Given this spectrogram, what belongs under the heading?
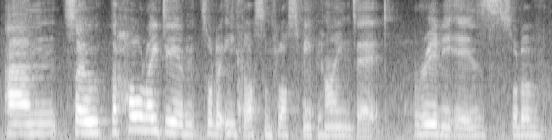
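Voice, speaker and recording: A woman's voice: medium pitch, fairly even intonation, normal speed, a little mellow. Middle-aged woman explaining, faint room noise. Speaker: interview guest, small business owner. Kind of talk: informal explanatory interview answers. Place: indoors in a converted bunker.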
